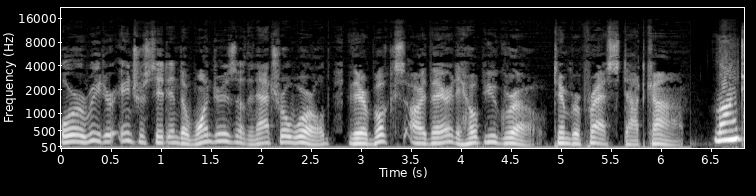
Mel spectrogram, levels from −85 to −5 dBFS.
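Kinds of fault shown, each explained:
No kinds of fault are heard in this audio.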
